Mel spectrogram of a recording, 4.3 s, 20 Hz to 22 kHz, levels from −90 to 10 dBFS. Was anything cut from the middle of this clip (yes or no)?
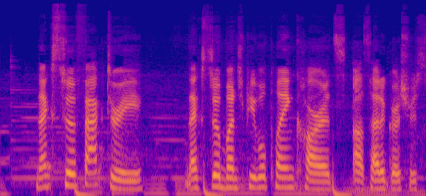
no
